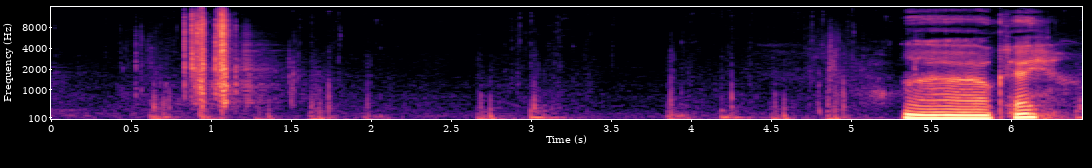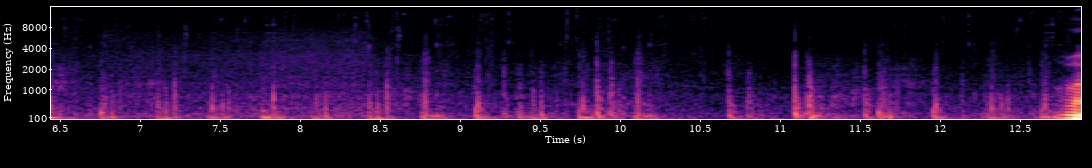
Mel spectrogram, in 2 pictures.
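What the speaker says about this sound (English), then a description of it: "I can hear zombie footsteps." Zombie footsteps in the video game Fallout 4, a faint irregular series of soft thuds spread across the scene, with a brief louder burst of game noise midway and a person speaking briefly.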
